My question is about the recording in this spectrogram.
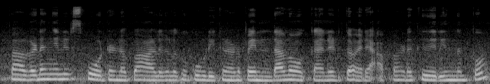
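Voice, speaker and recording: A woman's voice: mid-range voice, level tone, very fast, noisy background. A woman with a Kerala Malayali accent vlogging casually, mixing English words into her Malayalam. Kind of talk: casual vlog narration.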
